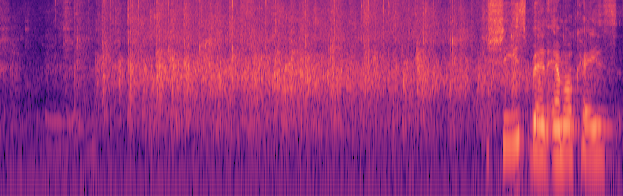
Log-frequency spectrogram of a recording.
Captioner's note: audience applauding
